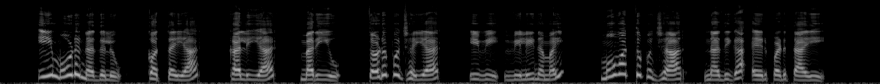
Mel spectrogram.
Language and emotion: Telugu, neutral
